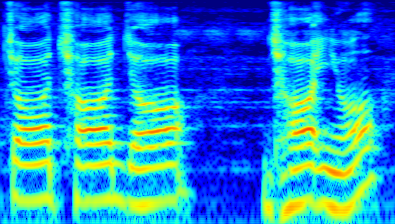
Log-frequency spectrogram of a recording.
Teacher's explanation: উচ্চারণের সময় জিভটা আমাদের তালুতে, অর্থাৎ যে মুখের উপরের দিকে তালুতে টাচ হচ্ছে, তাই এগুলোকে বলা হচ্ছে তালব্য বর্ণ।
